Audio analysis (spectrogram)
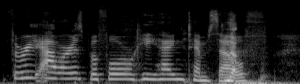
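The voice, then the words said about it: Slips into an Irish accent. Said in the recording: “You slipped into an Irish accent.”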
